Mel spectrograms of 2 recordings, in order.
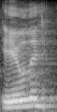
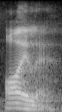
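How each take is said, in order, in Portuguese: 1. O nome se lê exatamente como se escreve. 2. O nome se pronuncia de forma diferente de como se escreve. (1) "Euler é um ex-jogador da seleção brasileira" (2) "mas pronuncia-se Euler"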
